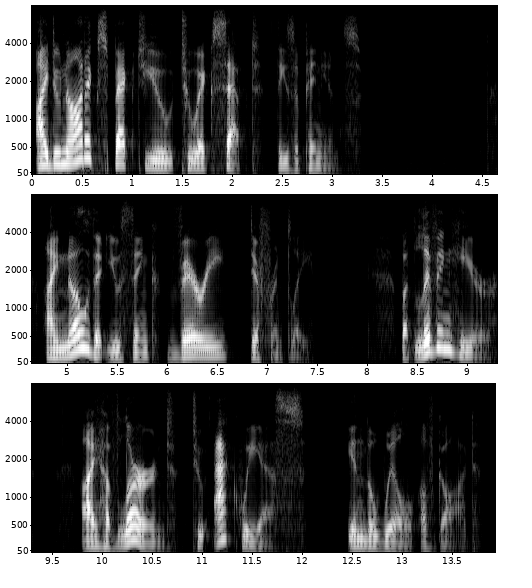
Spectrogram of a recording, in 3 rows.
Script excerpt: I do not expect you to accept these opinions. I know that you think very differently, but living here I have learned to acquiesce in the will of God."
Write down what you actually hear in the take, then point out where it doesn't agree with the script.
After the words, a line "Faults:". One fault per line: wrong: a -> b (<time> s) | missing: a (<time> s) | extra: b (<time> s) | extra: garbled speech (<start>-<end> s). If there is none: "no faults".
I do not expect you to accept these opinions. I know that you think very differently, but living here I have learned to acquiesce in the will of God."
Faults:
no faults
